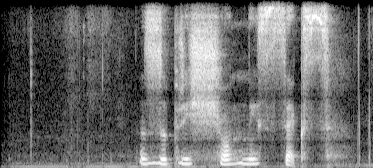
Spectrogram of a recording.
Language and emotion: Russian, neutral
